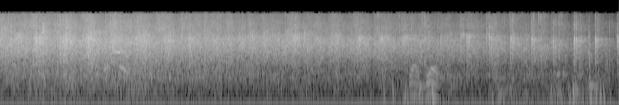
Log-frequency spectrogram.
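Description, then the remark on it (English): A church audience breaks into sustained applause welcoming a visiting minister as he comes forward, a dense wash of clapping that holds steady for several seconds before thinning into scattered claps, with faint voices murmuring underneath. “Let's give him a warm welcome as he comes.”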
